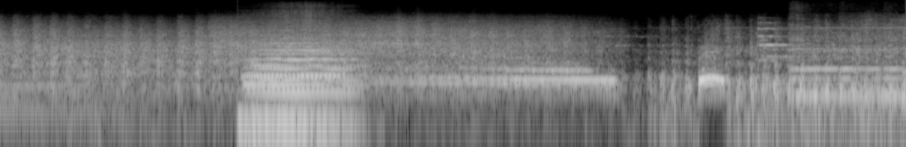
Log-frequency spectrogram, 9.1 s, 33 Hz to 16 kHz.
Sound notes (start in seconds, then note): 2.4 train horn blaring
